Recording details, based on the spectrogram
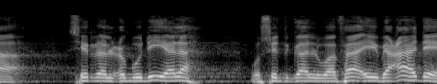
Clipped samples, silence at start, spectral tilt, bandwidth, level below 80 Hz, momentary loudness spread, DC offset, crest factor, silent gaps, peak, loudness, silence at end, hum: under 0.1%; 0 s; -6 dB/octave; 10.5 kHz; -52 dBFS; 11 LU; under 0.1%; 14 dB; none; -4 dBFS; -18 LUFS; 0 s; none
